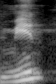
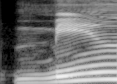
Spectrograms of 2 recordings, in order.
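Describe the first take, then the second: First: It ends with a full n sound. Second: It ends with only a nasal hum. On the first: The speaker calls it wrong. "nun mati kita baca min, tapi di sini kita tak nak baca min" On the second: The speaker calls it right. "kita gantikan nun mati tu dengan bunyi hidung sahaja"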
